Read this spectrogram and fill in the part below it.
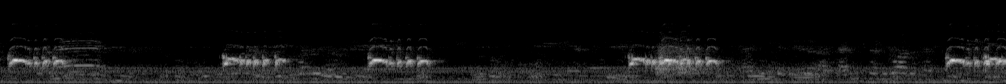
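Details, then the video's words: Local zebra dove singing loudly to overpower rival birds, giving clipped, rolling coo phrases at irregular gaps of about one and a half to three seconds, with a constant background hum. "PERKUTUT LOKAL SUARA BESAR BIKIN LAWAN TAK BERKUTIK"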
